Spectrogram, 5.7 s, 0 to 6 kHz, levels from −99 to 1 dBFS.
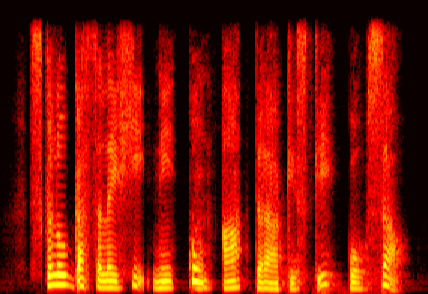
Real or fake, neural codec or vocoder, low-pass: fake; codec, 16 kHz in and 24 kHz out, 0.4 kbps, LongCat-Audio-Codec, two codebook decoder; 5.4 kHz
